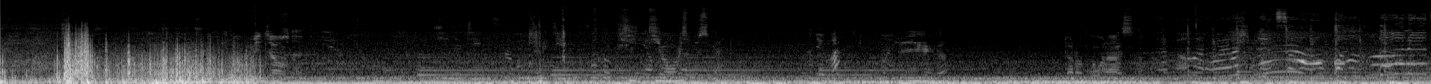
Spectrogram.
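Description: Car cabin noise from driving on a rough, patched country road: a steady low rumble of tyres and engine, with a louder rushing noise in the first couple of seconds. Near the end a voice with gliding pitch comes in over the rumble.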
